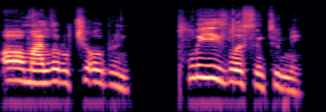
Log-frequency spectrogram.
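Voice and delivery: soft, gentle, tender pleading. Reading a writer's plea to his little children with inflection: acted pleading, begging tone. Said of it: "it would be this place of begging".

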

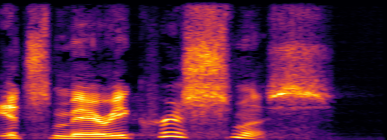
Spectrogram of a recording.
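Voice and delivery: loud, angry, insistent shout. Retelling an argument at a restaurant counter: imitating a man shouting. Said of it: "he's shouting".

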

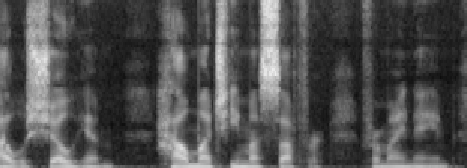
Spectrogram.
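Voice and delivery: ordinary talk

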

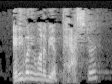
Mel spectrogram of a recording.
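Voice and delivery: acted sarcastic tone. Quoting a man who leaned in and asked this, retelling a sarcastic question. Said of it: "with a really sarcastic tone".

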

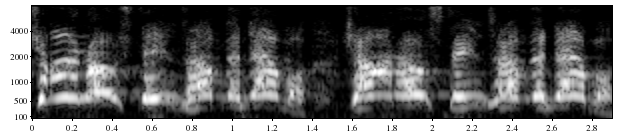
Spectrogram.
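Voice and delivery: put-on woman screaming, shrill, very high. Retelling a woman in the church crowd shouting out, imitating a woman screaming. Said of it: "She's still screaming".

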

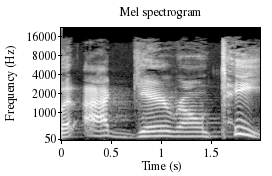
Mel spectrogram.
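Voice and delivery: slight Cajun accent. Telling a Bible story, the speaker briefly slips into a slight Cajun accent. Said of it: "I went a little Cajun there for just a second".

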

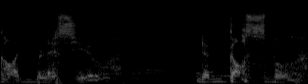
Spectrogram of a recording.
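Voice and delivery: slow, breathy put-on German accent. Quoting a man's blessing the way he says it, imitated German accent. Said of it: "in his German accent".

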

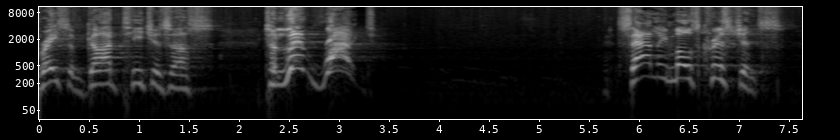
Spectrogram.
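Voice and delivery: deliberate, loud, drawn-out, carried-away preaching delivery. Speaking to listeners about the grace of God, the speaker gets loud. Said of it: "I'm sorry for getting loud".

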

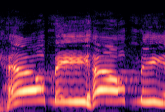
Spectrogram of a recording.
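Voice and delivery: rough, shrill, very loud, high, drawn-out screaming. Telling a story about a man hanging from a cliff, retelling his yell for help. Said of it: "he's yelling and screaming".

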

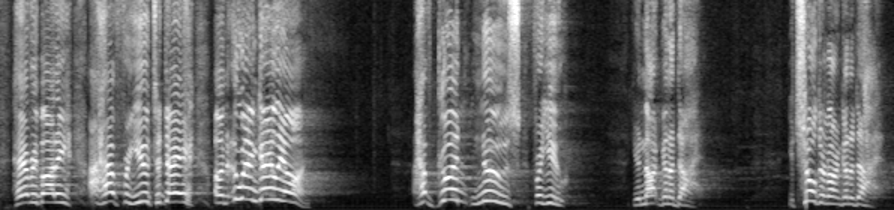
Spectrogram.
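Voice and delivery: put-on shout at top of lungs. Retelling a battle messenger's news to a city: messenger shouting at the top of his lungs. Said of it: "the messenger shouts at the top of his lungs".

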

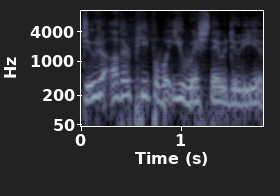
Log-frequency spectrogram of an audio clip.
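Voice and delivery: ordinary talk

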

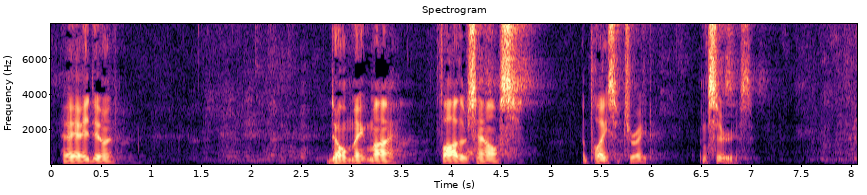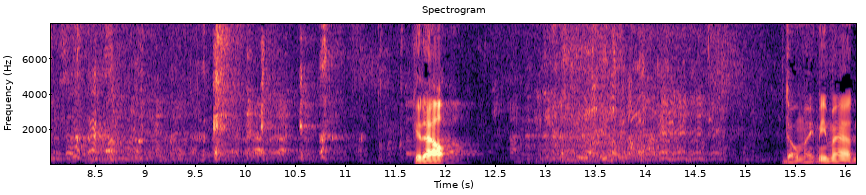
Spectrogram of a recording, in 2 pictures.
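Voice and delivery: very low, unbothered, easygoing, swooping laid-back voice. Describing a peace-and-love hippie figure walking around talking: flat monotone voice. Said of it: "speaking in a monotone voice".

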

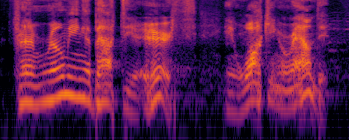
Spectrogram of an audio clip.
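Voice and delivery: sinister, evil put-on voice. Reading Satan's reply to the Lord from a Bible passage: evil Satan voice. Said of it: "Satan has to be given an evil voice".

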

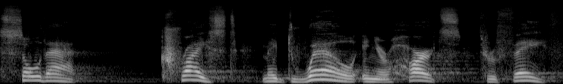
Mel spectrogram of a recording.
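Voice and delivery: slow, deliberate, prayer-like reading. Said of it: "I'm gonna say it slowly".

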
